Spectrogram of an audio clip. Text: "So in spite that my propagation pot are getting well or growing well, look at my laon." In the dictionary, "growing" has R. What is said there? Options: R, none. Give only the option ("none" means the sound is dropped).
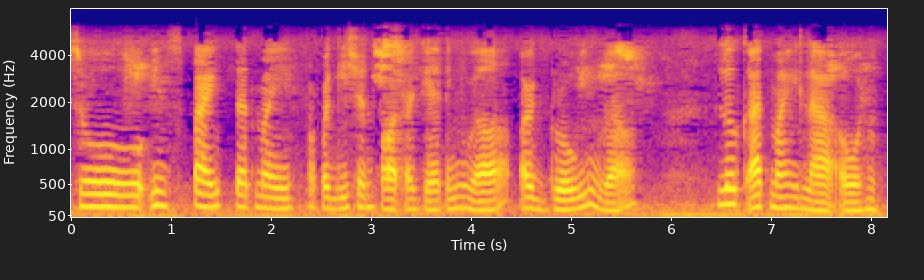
R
